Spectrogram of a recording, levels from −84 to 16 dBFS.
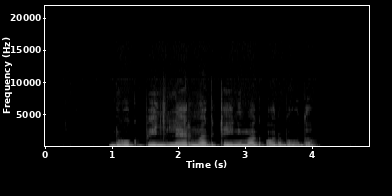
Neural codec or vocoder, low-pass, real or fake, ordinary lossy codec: none; 19.8 kHz; real; none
